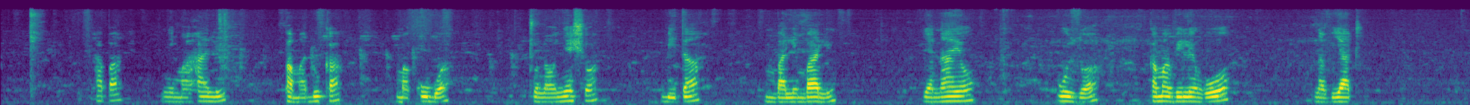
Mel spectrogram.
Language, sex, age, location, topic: Swahili, male, 25-35, Nairobi, finance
